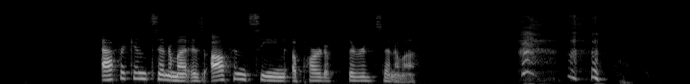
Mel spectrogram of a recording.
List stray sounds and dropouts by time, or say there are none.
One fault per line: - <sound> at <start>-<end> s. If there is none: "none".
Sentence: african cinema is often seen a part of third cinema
- laugh at 5.2-6.1 s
